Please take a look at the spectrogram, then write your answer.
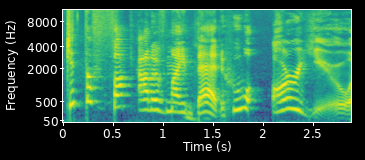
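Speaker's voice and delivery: retold exasperation. Telling drunk stranger to leave her bed, exasperated. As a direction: replay the indignant order to get out.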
